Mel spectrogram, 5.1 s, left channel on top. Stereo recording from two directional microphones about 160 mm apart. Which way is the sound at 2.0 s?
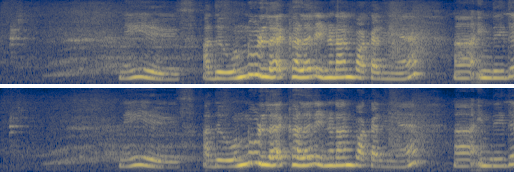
55° left (ahead or behind).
